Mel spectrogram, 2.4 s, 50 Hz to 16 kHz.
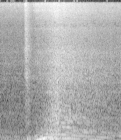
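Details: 2004 Buick LeSabre 3.8 V6 after repair of a P0102 mass airflow code and rough idle: idles, then snaps cleanly to a little over 5000 rpm and falls smoothly back with no stumble.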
